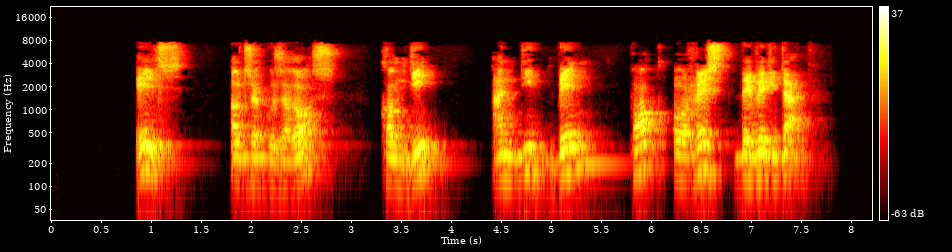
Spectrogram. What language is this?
Catalan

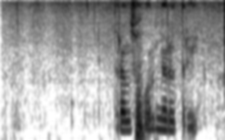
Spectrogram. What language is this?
Russian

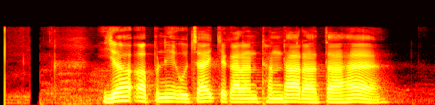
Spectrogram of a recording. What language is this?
Hindi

